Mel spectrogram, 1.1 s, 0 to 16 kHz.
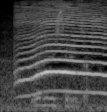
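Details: Newborn on day 3 of life making a brief, rising, high-pitched squeal, a normal baby vocalization, with mother nearby.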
